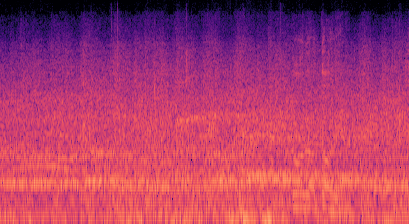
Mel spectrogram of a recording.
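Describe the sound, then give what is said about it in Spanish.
A large stadium crowd of Católica supporters roars and shouts continuously at the player Sampedri, a dense wall of voices with a few individual yells rising out of the noise near the end. “Escuchen a la gente acá de la Católica que le grita a Sampedri.”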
